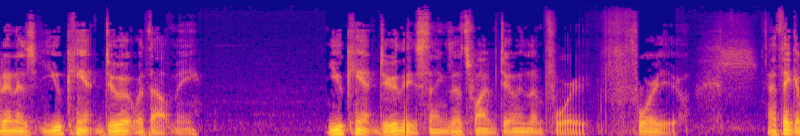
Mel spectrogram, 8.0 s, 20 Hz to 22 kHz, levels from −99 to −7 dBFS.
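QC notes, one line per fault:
2.03 s: gap between stream segments. A hard-edged hole of silence about 12 ms long cuts into the speech. Two-second segments' time stamps leave a gap the player fills with silence; nothing is lost.
4.04–4.06 s: gap between stream segments. A 20 ms silent dropout with abrupt edges at the next two-second boundary, where the segment timestamps leave another gap that the player fills.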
